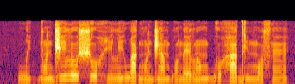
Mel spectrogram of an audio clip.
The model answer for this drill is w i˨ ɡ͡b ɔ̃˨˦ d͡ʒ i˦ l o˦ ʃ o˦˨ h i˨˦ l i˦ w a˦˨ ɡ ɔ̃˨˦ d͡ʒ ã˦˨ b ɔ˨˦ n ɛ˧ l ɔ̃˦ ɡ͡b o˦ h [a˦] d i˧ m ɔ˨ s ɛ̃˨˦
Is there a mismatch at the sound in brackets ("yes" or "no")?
no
